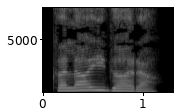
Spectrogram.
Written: ಕಲಾಯಗಾರ

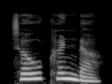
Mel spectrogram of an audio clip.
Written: ಚೌಖಂಡ

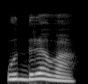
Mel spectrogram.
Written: ಉದ್ರವ

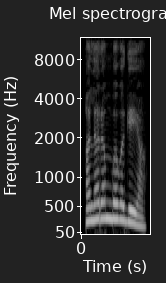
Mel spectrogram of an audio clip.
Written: ಅಲರಂಬವಗೆಯ

